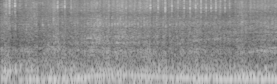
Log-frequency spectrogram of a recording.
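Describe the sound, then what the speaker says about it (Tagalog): Road traffic at a busy market on market day, with a continuous loud engine drone and low idling rumble from nearby vehicles, steady throughout. "Traffic na oh."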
